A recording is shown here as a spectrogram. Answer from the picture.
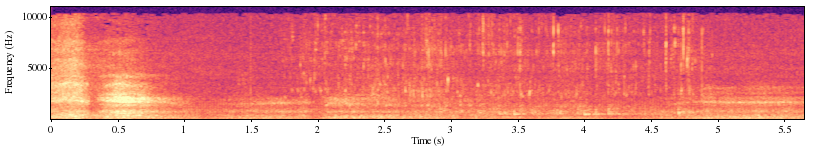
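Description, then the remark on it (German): Water pours into a glass, a brief splashy gush at the start easing into a soft, steady trickle that runs on quietly. No voices. “Gerade kriegte ich das Wasser gereicht und das ist immer schön, wenn einer dem anderen das Wasser reichen kann, nicht?”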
